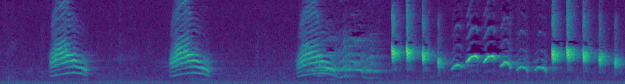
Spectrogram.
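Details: A Mongolian lark singing and dancing on a stage gives three arched, mewing notes about a second apart, then breaks into a fast run of high, varied chirps and trills.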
